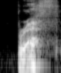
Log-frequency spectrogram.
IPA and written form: breθ (breath)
